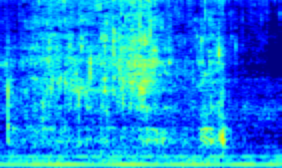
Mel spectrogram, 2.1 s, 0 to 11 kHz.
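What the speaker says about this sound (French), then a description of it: "maintenant, je vais rajouter mon eau. Donc, j'ai pris 300 ml d'eau." Water, 300 ml, poured into a Monsieur Cuisine Smart food processor while making jambalaya, giving a steady soft splashing stream for a couple of seconds with a faint drip near the end.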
